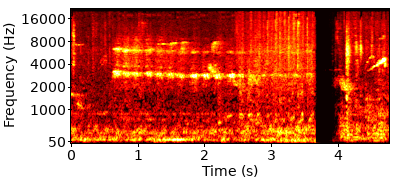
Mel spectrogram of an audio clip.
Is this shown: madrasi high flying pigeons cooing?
yes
